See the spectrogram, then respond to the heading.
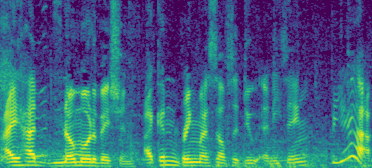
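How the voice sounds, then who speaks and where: A man talks at a very fast pace with ordinary pitch variation, the sound dry with no echo and noticeable background noise behind him. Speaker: student vlogger. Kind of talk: casual vlog chat. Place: street. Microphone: phone near.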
